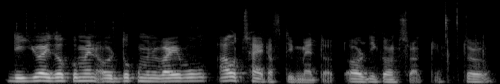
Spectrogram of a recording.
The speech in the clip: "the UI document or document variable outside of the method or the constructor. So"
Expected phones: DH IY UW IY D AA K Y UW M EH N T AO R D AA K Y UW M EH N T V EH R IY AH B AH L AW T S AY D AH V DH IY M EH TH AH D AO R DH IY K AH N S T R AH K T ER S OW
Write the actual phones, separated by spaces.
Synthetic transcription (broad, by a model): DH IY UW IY D AA K Y UW M EH N T AO R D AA K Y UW M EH N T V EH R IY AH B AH L AW T S AY D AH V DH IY M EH T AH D AO R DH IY K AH N S T R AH K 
